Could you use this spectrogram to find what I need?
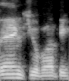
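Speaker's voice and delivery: mumbled quietly to himself. Voicing a character thanking someone while stomping along: mumbling to himself. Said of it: "mumble to himself a little bit".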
